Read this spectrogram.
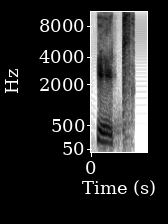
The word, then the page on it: eighth: Indian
